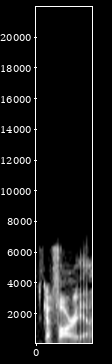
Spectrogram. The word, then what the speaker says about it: Scafaria: How do you pronounce that? Scafaria.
